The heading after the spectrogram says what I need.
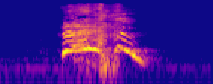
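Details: A single sharp, explosive sneeze with a rising intake before it, from a video game's sound effects rather than a real person; simulated sneeze.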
